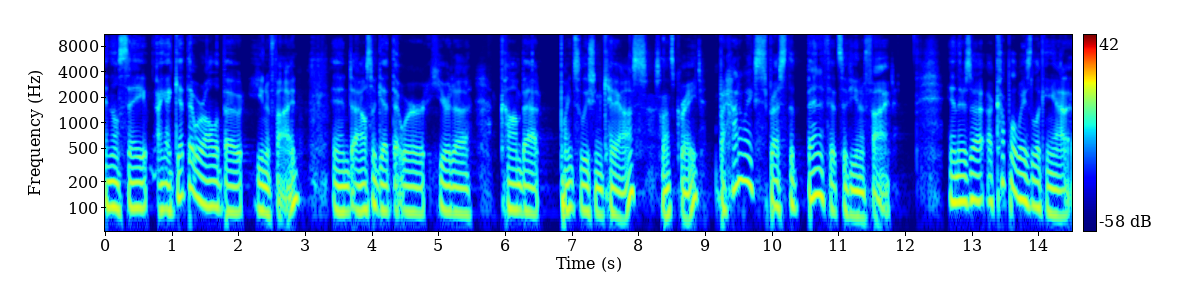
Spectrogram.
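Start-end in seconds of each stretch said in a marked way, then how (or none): none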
